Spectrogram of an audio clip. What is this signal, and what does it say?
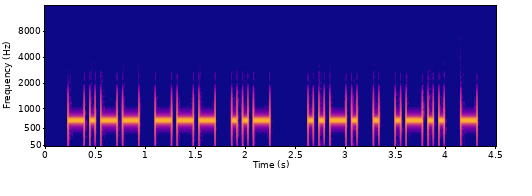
Morse code, heard as a keyed tone, about 22 wpm, 700 Hz. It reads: YOU FELT
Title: A Sound Of Thunder 22wpm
